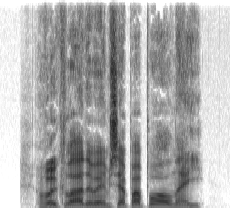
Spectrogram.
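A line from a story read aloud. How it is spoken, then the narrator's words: Ringing yell. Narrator (Russian): звонко вопила Кирея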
